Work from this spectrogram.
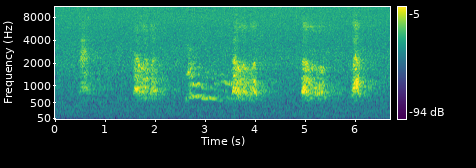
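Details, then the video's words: Dogs barking at 11.30 pm in an extremely remote rural area of the UK, part of incessant nightly barking: six short, harsh barks spread over several seconds, one drawn into a lower, wavering whine, heard at some distance. "Incessantly barking dogs"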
